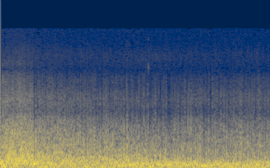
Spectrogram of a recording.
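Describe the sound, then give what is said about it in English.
Rocket engines igniting at launch, likened to a million gas jets spurting, give a deep, loud, continuous roaring rumble that holds steady throughout with no voices. “a sound like a million gas jets spurting. A great orange fire blossoms at its base, and slowly, with a painful push against gravity, the rocket begins to rise.”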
